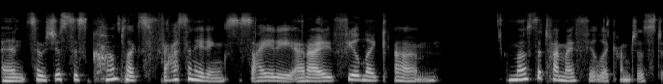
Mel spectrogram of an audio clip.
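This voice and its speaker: A woman with an American accent speaks at a moderate pace and fairly low pitch, her intonation lively, in a dry, close sound with no echo. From Texas. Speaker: homesteader and novelist. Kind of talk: podcast interview answer.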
